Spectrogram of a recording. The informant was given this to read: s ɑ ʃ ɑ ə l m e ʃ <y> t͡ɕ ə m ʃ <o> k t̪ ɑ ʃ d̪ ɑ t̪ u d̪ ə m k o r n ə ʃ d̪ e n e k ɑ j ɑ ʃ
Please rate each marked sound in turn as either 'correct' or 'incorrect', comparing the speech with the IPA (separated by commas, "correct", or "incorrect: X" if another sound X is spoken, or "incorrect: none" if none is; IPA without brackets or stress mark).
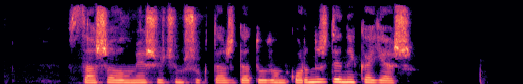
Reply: correct, incorrect: u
